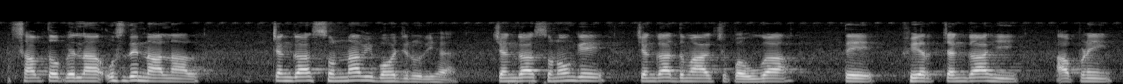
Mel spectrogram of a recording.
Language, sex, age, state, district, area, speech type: Punjabi, male, 18-30, Punjab, Firozpur, urban, spontaneous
